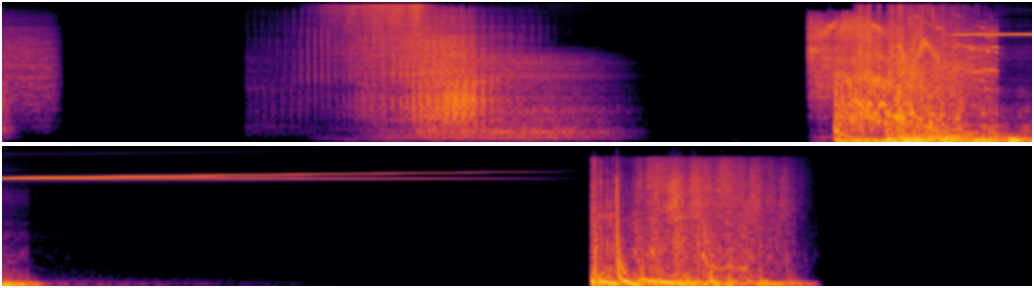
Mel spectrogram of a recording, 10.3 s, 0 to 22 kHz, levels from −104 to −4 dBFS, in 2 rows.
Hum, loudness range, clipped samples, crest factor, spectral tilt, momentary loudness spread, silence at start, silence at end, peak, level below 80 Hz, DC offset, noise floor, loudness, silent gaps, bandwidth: none; 9 LU; under 0.1%; 20 dB; -3 dB/octave; 20 LU; 0 s; 1.1 s; -6 dBFS; -34 dBFS; under 0.1%; -60 dBFS; -24 LUFS; 0.30-1.21 s, 3.24-4.02 s, 8.04-8.09 s; over 20 kHz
